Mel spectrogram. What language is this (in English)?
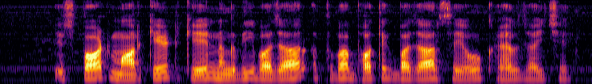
Maithili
